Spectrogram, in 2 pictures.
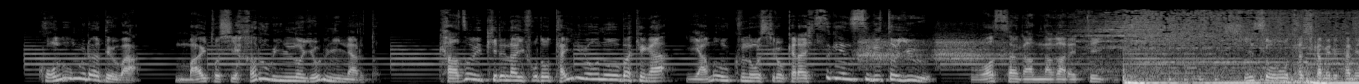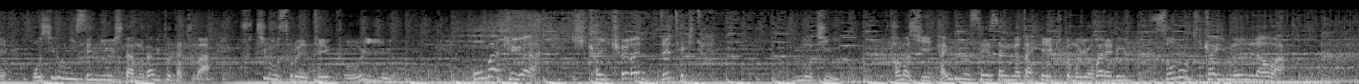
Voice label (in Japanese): ストーリーテラー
